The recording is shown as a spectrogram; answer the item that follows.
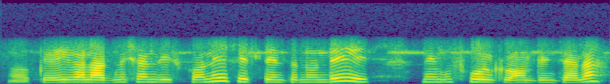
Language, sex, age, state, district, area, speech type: Telugu, female, 18-30, Andhra Pradesh, Visakhapatnam, urban, conversation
